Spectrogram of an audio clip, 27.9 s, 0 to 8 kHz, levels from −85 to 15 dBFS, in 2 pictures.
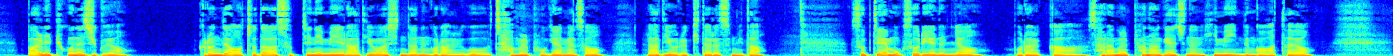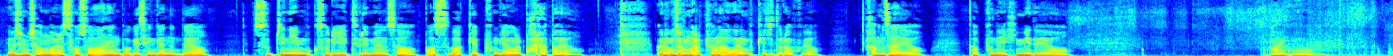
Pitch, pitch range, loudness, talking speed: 120 Hz, 105-140 Hz, -13 LUFS, 300 characters per minute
